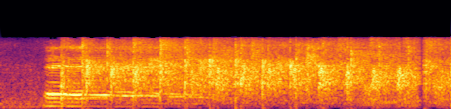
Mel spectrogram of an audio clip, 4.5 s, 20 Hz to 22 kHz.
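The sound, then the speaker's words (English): A church audience bursts into loud cheering and sustained applause, dense clapping with excited voices mixed in, holding steady for several seconds after a sudden start, cheering an announcement of a 30-hour fast and gardening work. “Only in Jesus' church do people cheer after they're saying, "We're not going to eat for 30 hours!”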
